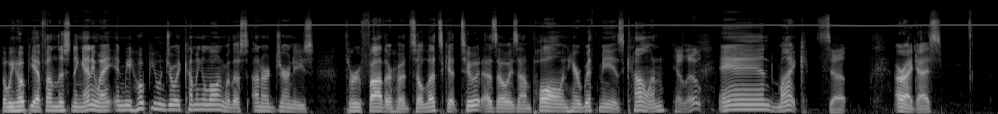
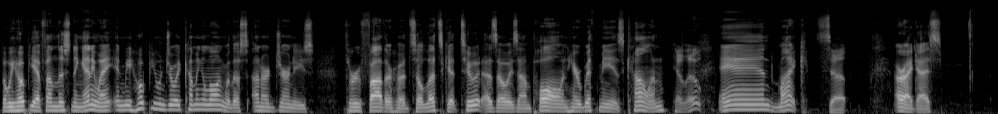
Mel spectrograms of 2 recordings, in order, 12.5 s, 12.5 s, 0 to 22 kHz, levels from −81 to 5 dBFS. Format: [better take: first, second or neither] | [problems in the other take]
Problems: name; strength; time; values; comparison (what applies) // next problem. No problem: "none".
second | high-pitched whine; faint; throughout; 8.5 kHz, 20 dB below the speech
